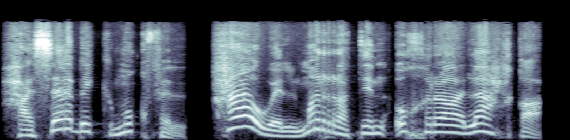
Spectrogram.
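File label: Account Locked Try Later, Arabic; AXEFIAudio; Open Core EFI AMD Aorus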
